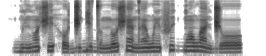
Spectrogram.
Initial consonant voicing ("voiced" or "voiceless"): voiced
